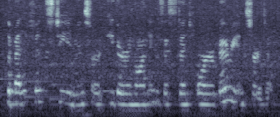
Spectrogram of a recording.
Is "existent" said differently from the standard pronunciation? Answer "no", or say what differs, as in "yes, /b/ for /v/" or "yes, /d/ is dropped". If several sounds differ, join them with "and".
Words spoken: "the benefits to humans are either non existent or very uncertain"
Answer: no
